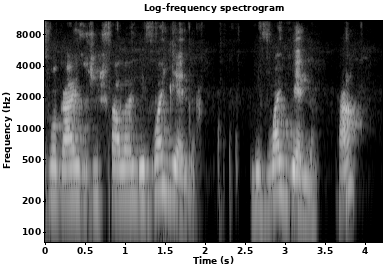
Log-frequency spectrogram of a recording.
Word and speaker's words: voyelles: Em francês, as vogais a gente fala les voyelles. Les voyelles, tá? Como se eu pronunciasse assim, ó. Voyelle. Para o som no L.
